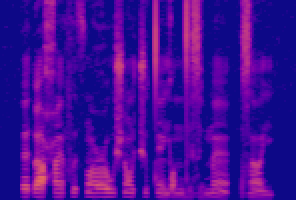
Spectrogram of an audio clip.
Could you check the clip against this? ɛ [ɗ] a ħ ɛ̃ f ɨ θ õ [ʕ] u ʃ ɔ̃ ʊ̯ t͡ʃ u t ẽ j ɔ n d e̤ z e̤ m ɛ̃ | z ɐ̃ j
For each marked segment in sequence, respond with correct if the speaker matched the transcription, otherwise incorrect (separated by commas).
correct, correct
